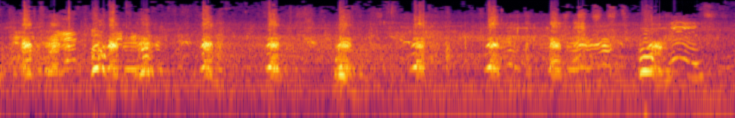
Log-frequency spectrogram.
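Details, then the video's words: Trained German Shepherd in an attack-training session, taught to attack only on command; forceful barks repeated roughly every half second to second, interleaved with a man's voice giving praise. "German Shepherd attack training"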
